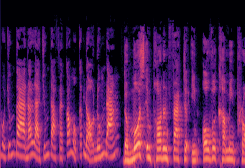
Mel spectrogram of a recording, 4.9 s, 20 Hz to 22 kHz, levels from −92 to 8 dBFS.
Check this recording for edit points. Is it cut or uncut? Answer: cut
